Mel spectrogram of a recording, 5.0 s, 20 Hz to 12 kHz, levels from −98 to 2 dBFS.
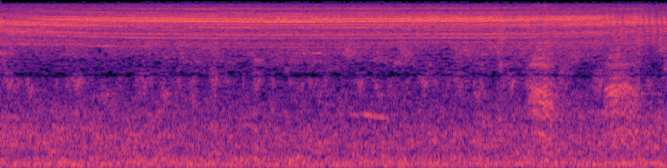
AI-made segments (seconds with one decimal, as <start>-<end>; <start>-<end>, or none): none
